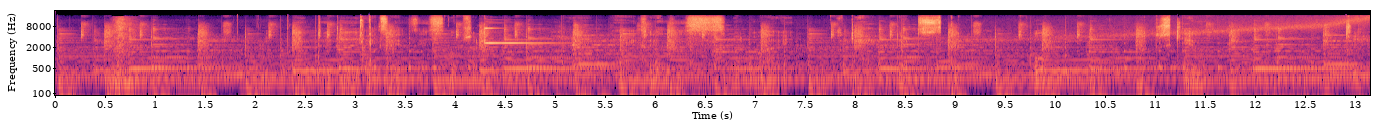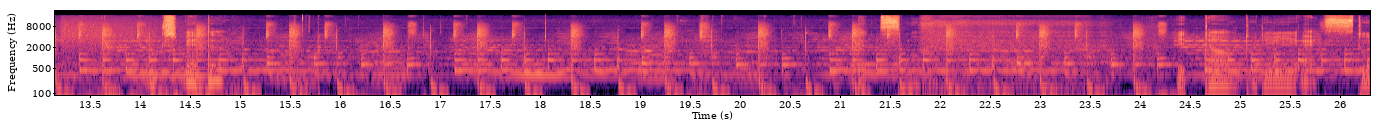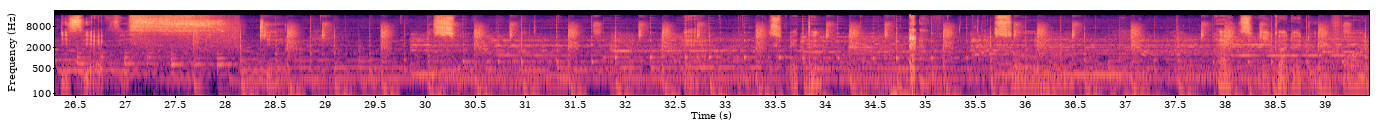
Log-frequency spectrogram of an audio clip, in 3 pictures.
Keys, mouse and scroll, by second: 1.7 g, 2.4 y, 3.9 click, 4.8 g, 5.1 x, 7.8 click, 8.2 scroll down 1, 8.8 scroll down 1, 9.1 ctrl+click, 10.5 ctrl+z, 11.2 scroll up 2, 12.3 scroll down 1, 12.3 n, 12.6-13.0 scroll down 1, 13.2 ctrl+click, 15.5 alt+a, 15.9 scroll down 1, 17.5 shift+click, 19.8 right click, 20.3 ctrl+click, 20.7 click, 27.9 KP_3, 29.0 click, 30.8 alt+a, 31.4 shift+click, 33.0 ctrl+click, 33.8-34.4 scroll down 1, 34.4 KP_7, 34.7 scroll up 2, 35.3 ctrl+click, 35.7 scroll up 3, 36.2-36.8 scroll down 1, 36.8 scroll down 1, 37.3 scroll down 1, 37.8 scroll up 1, 38.1 scroll down 1, 38.6 scroll up 1.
